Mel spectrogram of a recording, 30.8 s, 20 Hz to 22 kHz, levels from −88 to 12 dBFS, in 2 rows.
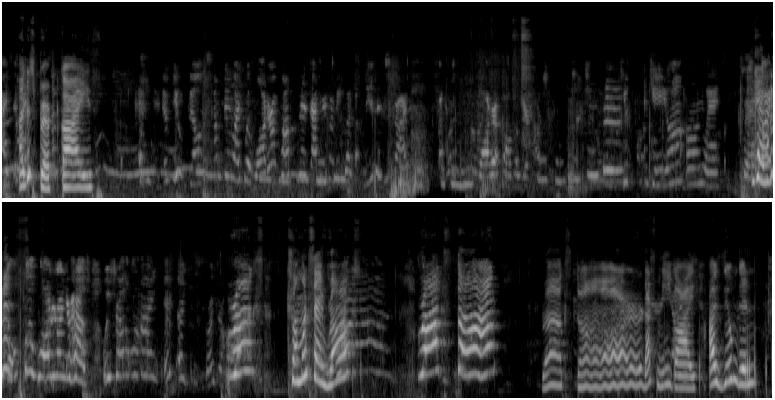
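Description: Six brief smears or wobbles break the flow of the audio, at 0.47–0.51, 4.19–4.25, 5.73–5.77, 14.23–14.28, 18.74–18.78 and 26.02–26.05 s, and a short sound may simply vanish in one of them. This is short concealed packet loss. Each time, 20 or 40 ms of the stream failed to arrive in time, and the receiver papered over the hole by extending the preceding sound for between 10 and 40 ms before blending back into the real audio.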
